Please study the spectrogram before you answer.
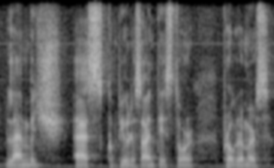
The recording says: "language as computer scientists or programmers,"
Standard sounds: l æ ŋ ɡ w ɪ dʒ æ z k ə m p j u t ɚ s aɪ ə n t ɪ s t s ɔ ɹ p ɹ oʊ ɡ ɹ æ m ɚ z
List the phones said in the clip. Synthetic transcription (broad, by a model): l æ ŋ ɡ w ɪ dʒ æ s k ə m p j u t ɚ s aɪ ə n t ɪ s t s ɔ ɹ p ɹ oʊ ɡ ɹ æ m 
